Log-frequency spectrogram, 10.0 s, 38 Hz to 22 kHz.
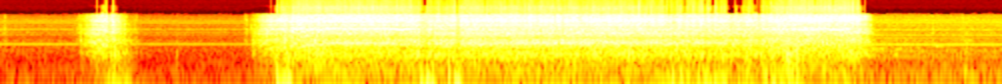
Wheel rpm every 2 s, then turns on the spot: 10, 100, 210, 210, 110.
none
